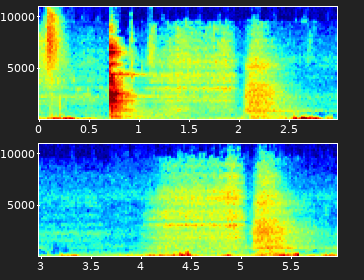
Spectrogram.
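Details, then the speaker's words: Loud, deep, rushing breaths and snorts through a nebuliser mask once the vent is closed, from a mare with asthma who sounded tight in her breathing before treatment; heavy breathing through a nebuliser mask. "Soon as you notice the vapor, close the vent. Soon as you close the vent, you'll hear a breathing really heavily to get the air in."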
